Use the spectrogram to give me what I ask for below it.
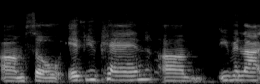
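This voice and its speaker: This woman's voice shows ordinary pitch variation. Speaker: college student success advisor. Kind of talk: online workshop presentation. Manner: fast.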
